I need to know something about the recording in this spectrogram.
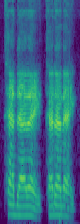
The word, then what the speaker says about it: tereré: It's kind of difficult to pronounce, but it's called tereré.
